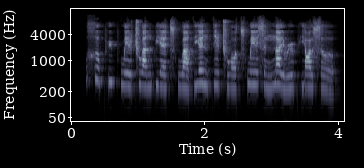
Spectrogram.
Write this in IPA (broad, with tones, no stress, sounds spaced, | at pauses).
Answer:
x ɤ˥˨ pʰ y˦ pʰ w e˨˦ ɪ̯ ʈ͡ʂ w a˨˦ n p j ɛ˨˦ t͡sʰ w ä˨˩ t̪ j ɛ˥˨ n t̪ i˥˨ ʈ͡ʂ w ɔ˨˦ t͡sʰ w e˦ ɪ̯ s ə˨˦ n n̪ a˥˨ ɪ̯ ɻ ɻ̩˦ pʰ j ɑ˦ ʊ̯ s ɤ˥˨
